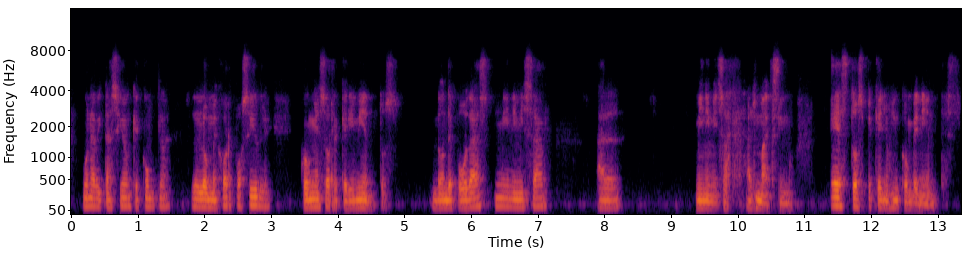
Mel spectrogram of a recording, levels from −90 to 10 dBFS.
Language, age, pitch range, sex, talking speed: Spanish, 50-69, 80-100 Hz, male, 90 wpm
